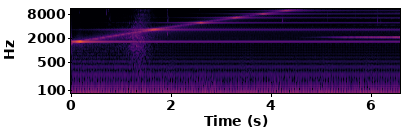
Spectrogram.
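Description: Electronic film score: a synthesizer drone of many held tones over a low hum, swelling and fading about once a second, while a single pure tone glides steadily upward until it rises out of hearing. A faint brief hiss passes just over a second in.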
